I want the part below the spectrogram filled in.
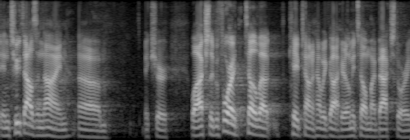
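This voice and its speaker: A man with an American accent, medium pitch and ordinary pitch variation, a normal speaking voice, in a very clean recording with a silent background. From US Pacific Northwest, Oregon coast. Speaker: tech entrepreneur, conference speaker. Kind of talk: conference talk. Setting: stage with audience. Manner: casual, frequent fillers and repetitions.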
